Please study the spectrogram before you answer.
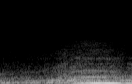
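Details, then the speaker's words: Mercedes SL600 V12 with an overhauled throttle body for an ASR fault: pressing the pedal about an inch lifts the deep rumble smoothly and it settles back without hesitation, a normal throttle response. "that's like maybe like an inch about pressing an inch so that's how it's supposed to be"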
